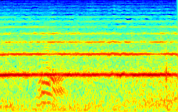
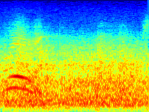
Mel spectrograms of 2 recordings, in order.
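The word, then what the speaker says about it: Froy: My name's Troy. You said Troy? No, not Lindy. Troy. Sorry, I can't hear. It rhymes with joy.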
